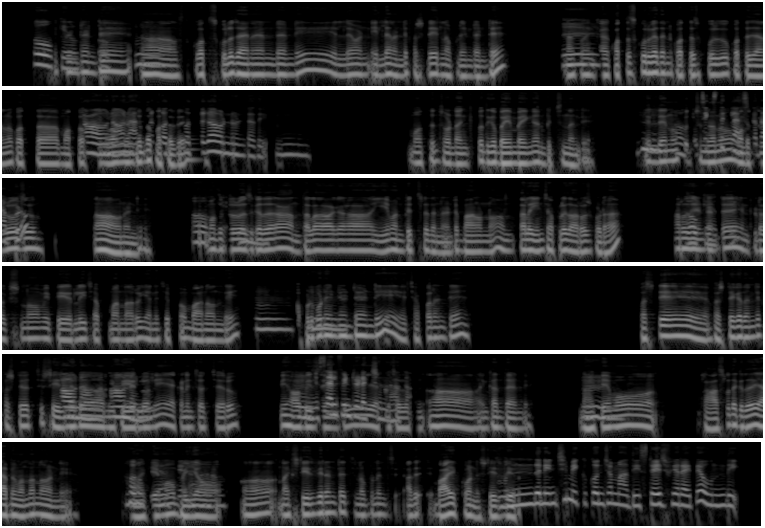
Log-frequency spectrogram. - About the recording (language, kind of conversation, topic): Telugu, podcast, పేదరికం లేదా ఇబ్బందిలో ఉన్నప్పుడు అనుకోని సహాయాన్ని మీరు ఎప్పుడైనా స్వీకరించారా?
- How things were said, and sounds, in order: in English: "జాయిన్"; in English: "ఫస్ట్ డే"; in English: "స్కూల్"; in English: "స్కూల్"; in English: "ఇన్వాల్వ్మెంట్"; other background noise; chuckle; in English: "సిక్స్‌త్ క్లాస్"; in English: "ఫస్ట్ డే, ఫస్ట్ డే"; in English: "ఫర్స్ట్ డే"; in English: "సెల్ఫ్ ఇంట్రడక్షన్‌లాగా"; in English: "హాబీస్"; in English: "క్లాస్‌లో"; laughing while speaking: "ఓకే. ఓకే. ఆ!"; in English: "స్టేజ్ ఫియర్"; in English: "స్టేజ్"; in English: "స్టేజ్ ఫియర్"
